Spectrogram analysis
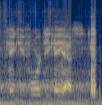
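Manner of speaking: usual speaking voice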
